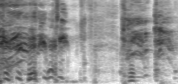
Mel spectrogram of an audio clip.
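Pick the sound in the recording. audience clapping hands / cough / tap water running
cough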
